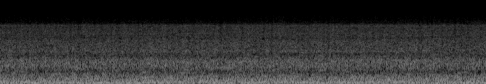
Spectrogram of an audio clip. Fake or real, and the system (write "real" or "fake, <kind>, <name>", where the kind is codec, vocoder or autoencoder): fake, vocoder, Vocos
